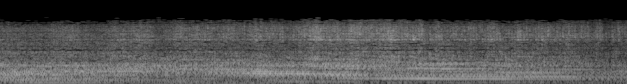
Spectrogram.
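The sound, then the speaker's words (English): A loud, steady engine roar with a droning propeller buzz fills the whole stretch, holding constant as a small plane takes off, with no voices. “Well, I guess we can take off.”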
